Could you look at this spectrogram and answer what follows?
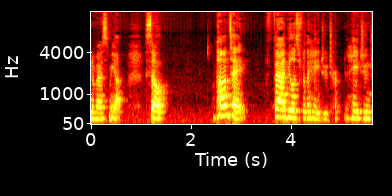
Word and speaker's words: Ponte: So it is pronounced Ponte, P-O-N-T-E, Ponte.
